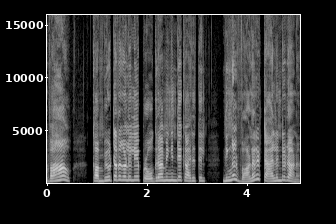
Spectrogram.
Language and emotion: Malayalam, surprised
